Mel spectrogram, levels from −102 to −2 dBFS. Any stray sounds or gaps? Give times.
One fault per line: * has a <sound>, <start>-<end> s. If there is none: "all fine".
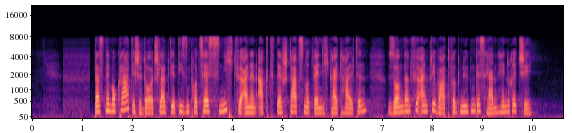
all fine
